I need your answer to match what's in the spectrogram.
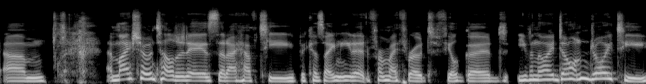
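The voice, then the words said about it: Sick-sounding voice. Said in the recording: “I'm kind of sick, so if I sound weird”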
